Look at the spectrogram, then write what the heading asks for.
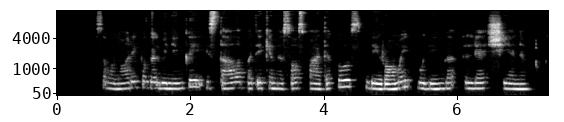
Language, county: Lithuanian, Kaunas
